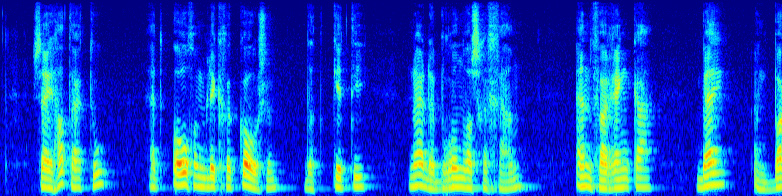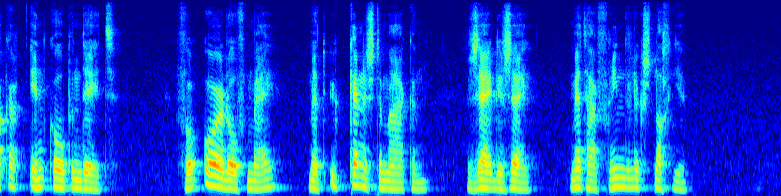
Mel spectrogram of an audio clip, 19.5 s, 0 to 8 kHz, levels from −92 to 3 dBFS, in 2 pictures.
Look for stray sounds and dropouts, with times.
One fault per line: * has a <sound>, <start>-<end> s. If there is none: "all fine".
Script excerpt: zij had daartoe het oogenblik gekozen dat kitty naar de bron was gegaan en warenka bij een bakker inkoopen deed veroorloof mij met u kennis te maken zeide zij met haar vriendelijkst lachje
all fine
